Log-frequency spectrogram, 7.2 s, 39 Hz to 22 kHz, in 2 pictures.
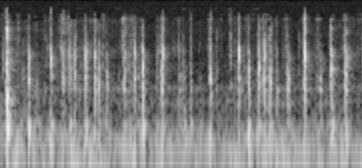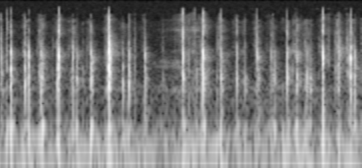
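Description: Fingertips of both hands type on a D84 mechanical keyboard with brown switches and cream and red plastic keycaps. About 45 keystrokes fall in a steady, quick rhythm over seven seconds, each a short, bright plastic clack over a soft low thud that dies away almost instantly.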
